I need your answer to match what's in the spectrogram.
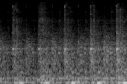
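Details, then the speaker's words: Bluebird small engine after repair (o-ring groove machined, balance weight fitted, original spring): steady low putter, about four even pulses a second, no knock or rattle; runs smoothly, accelerates well. "ก็ถือว่าโอเคใช้ได้นะครับสู้ดีนะครับ"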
